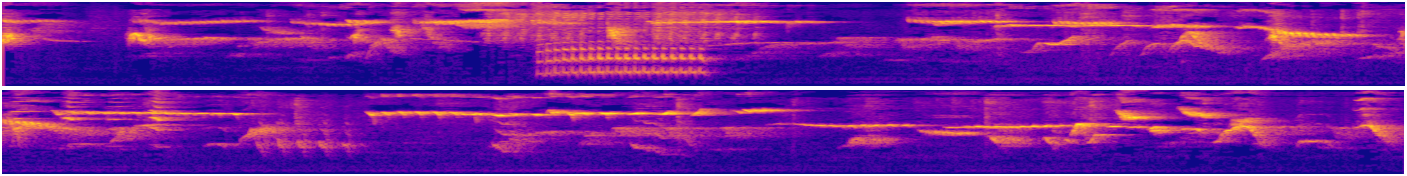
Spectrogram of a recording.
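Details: Voice training of a white-rumped shama for fighting song: an early harsh, buzzy, grating burst, then long sequences of varied whistles, chirps and scratchy warbles.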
